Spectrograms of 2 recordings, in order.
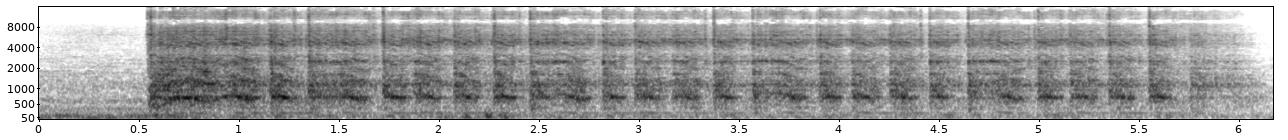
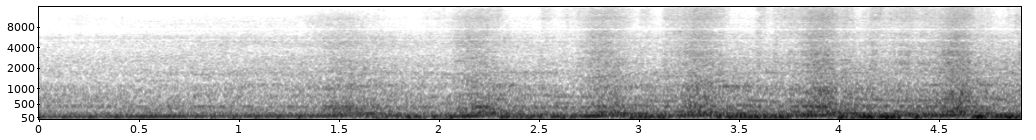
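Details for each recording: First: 1965 Plymouth Barracuda slant six, parked since 1994, with gas poured in the carburetor: steady starter cranking at about three beats a second with no firing at all. Cranks but won't start. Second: 1965 Plymouth Barracuda slant six, parked since 1994, first run on temporary fuel: deep even rumble building smoothly with revs, no knocks or rattles, not smoking badly, won't idle on its own; engine sounds healthy.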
